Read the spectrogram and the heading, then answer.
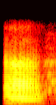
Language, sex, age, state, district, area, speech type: Kashmiri, male, 30-45, Jammu and Kashmir, Srinagar, urban, conversation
